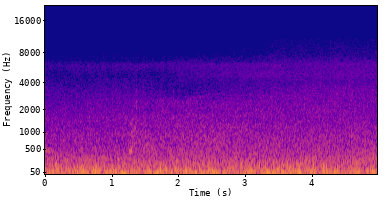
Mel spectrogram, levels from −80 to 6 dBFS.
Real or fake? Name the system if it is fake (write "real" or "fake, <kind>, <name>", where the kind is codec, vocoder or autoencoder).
real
